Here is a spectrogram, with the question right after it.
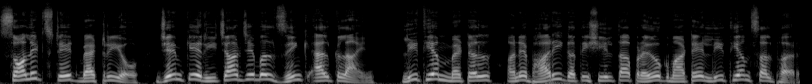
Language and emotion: Gujarati, neutral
